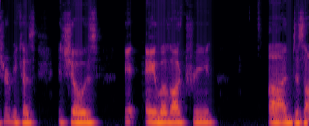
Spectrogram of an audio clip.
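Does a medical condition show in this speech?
Yes: spastic cerebral palsy.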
